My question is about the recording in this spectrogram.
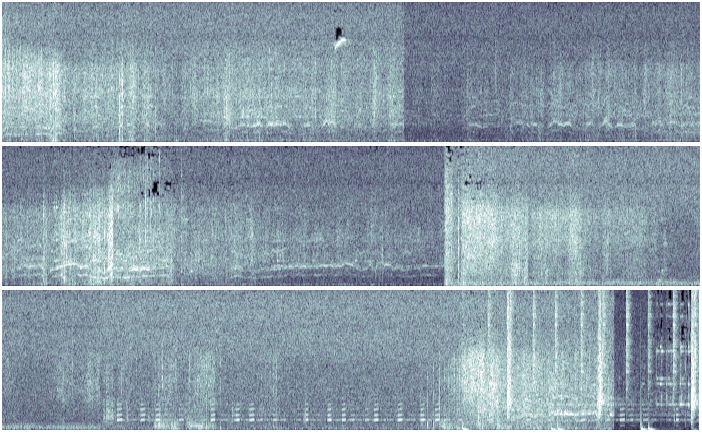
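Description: Riding noise from a camera on a mountain bike on a snowy trail: a steady rush of wind and tyres in snow, with a faint wavering whine, broken by abrupt cuts. Music with a beat comes in near the end.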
